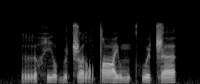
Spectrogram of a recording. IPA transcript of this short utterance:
rohio̯ ɡʷiʈ͡ʂɔrtˤɨe̯ jumkʷʰe ʈ͡ʂɐ

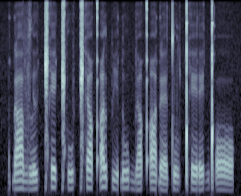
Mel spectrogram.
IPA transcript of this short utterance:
ɗa˧˥˧vlɨ˧˥˧ ǁʰe˦˨ǁʰu˨˥ ǁʰɛ˦˨qʼɛ˥l pi˨˩˦ɗu˧˥˧ bɛ˨˥qʼa˦˨ɗɛ˨˩˦ tu˨lǃʰe˦˨ ɾe˥ǃʼɔ˦˨

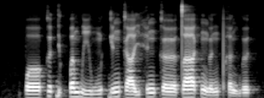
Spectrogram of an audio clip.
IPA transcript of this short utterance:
pɔː˨kɵ˥t̚ jʊ˧k̚pɐ˥mwiː˨w mɪ˧k̚jɪ˥ŋ kaː˨jhɪ˥ŋ kœː˧ t̪aː˥k̚ŋɵ˨˥n pʰɐ˨˩ŋwɵ˨t̚

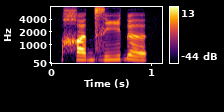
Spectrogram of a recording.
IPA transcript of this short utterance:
χɐd͡ziɗə

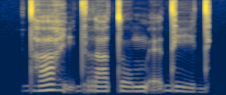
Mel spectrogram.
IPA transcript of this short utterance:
dʱaɦḭdrato mɛ̰ did

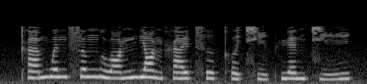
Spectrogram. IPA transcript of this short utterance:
kʰä˧˥mwə˥n sɤ˥ŋlwɑ˧˥ŋn̪jɑ˥˩ŋ xa˧˥ɪ̯t͡sʰɹ̩˧˥ kʰɤ˧˥t͡ɕʰi˨˩ pʰɥɛ˥n t͡ɕi˧˥

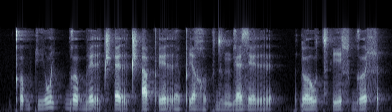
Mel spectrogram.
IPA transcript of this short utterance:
kʼobki̤wi̤k ɡʊ bɪrt͡ʃʼɛrt͡ʃʼa pʼɪrɛ̤ pʼiʁṳkdṳ ŋɡɛzɪr | ɗow t͡sʼiɬ ɡʊɬ

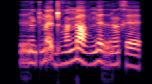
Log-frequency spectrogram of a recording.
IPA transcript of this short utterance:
rẽ˨˩ʈmæ̰˥˩ ɖʱã˨˦ŋ ɽa˨˩v ŋɛ˥˩rœ̃˨˦xɛ˨˩

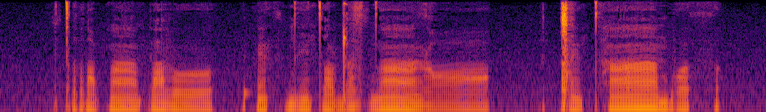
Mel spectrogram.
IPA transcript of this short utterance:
trɑpãːpaβʊː | ʔẽθd̪ĩtɑ ɖazd̪ãːɣɑː | ǀẽt̪ʰãːbɤθ

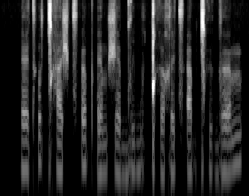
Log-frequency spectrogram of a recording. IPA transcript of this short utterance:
ɛtʼɤ ǀʰaʃt͡sʼœ pʼɛm ʃɛbdwibɤ ǃʰəχɾit͡sʼabǀʰʉ ɡœm

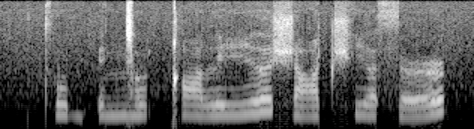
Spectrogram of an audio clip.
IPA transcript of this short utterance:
tʰʊbʔɪ ŋ͡ǀʊǃɑ liːə̯ ʃɑt͡ʃʰiə̯ sə˞

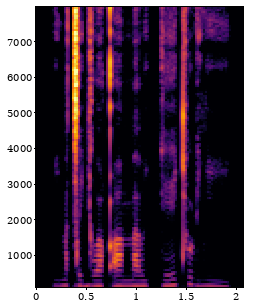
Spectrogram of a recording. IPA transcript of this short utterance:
i̤maǀeɟoː qʼaːmːaβikːeː cʰuɽe̤ʎiː

